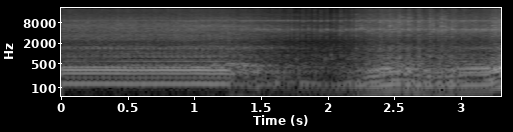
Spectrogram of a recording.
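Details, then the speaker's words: Cold 1979 Honda CBX 1000 six-cylinder, 15,000 miles, Delkevic 6-into-1 exhaust; smooth steady hum on choke, then ragged, uneven and fluffy once off choke: rough running when cold. "So, we need to keep it on the choke for a bit. This is off the choke and you can hear a bit fluffy. That's on the choke."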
